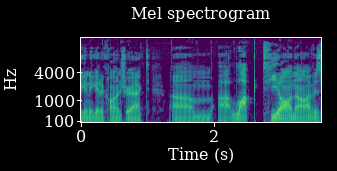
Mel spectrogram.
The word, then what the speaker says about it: Loktionov: Loktionov is how you say that.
